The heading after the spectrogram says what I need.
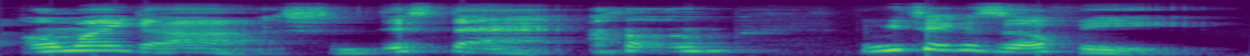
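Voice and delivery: high, bubbly Valley girl mock; Valley girl accent. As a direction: ham up a Valley girl gushing. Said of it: "That's a terrible accent".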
